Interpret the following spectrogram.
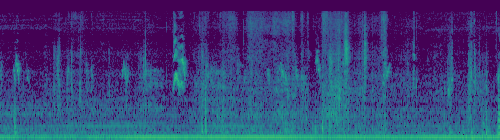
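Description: A ferret rummaging among cardboard boxes, with scattered rustles and scrapes of cardboard over a steady low hum, and a short high chirp about three and a half seconds in.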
